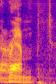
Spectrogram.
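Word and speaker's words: Reims: it's uh spelled re but it's the French pronounce it REM and uh it's it's abandoned it's it's like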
